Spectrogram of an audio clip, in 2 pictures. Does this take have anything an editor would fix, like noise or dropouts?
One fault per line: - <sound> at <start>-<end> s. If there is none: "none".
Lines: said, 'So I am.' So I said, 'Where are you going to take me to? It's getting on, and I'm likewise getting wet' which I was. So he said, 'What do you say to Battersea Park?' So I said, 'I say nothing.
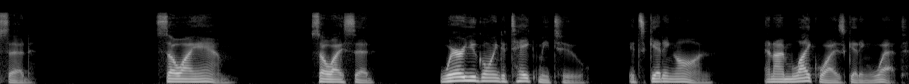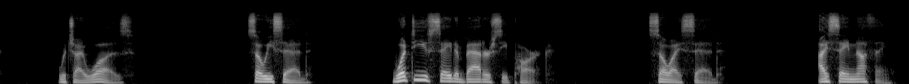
none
